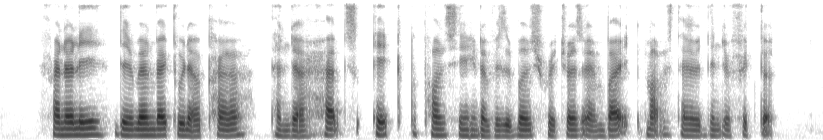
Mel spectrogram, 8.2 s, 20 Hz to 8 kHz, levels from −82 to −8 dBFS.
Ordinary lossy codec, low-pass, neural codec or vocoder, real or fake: none; 7.2 kHz; autoencoder, 22.05 kHz, a latent of 192 numbers a frame, VITS, trained on one speaker; fake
